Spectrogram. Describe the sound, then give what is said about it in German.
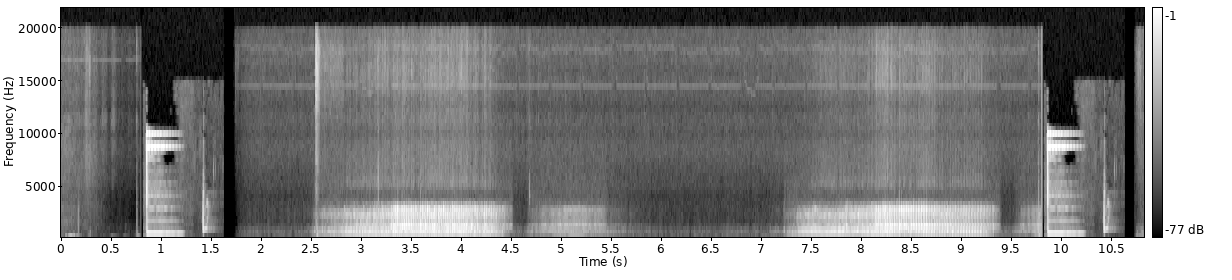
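Two long, loud, rasping snores with a rattling breath in between, bracketed by a short bright ding-like chime at the start and end. No talking. “wusste nicht, dass ich das Tool da im Intro im Schnarchen erfunden habe.”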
